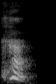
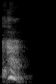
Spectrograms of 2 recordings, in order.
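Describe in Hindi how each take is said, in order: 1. पहली k ध्वनि में हवा का तेज़ झोंका होता है। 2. पहली k ध्वनि में हवा का तेज़ झोंका होता है।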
